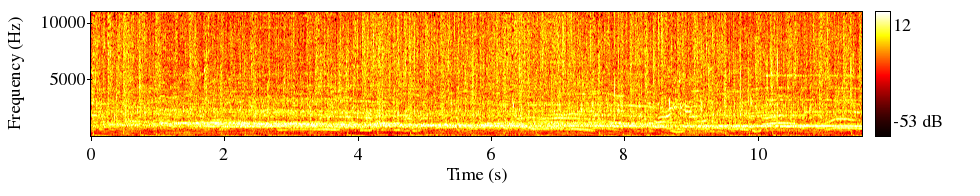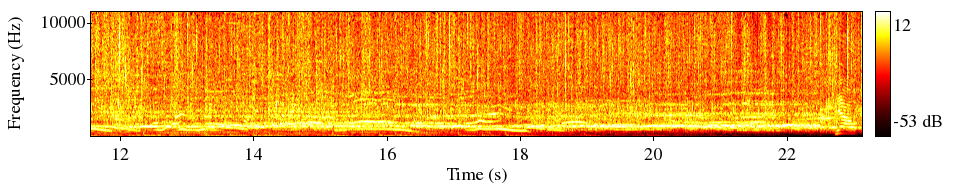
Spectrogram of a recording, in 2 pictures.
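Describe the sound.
Studio audience applause and cheering as Drew Barrymore is welcomed onto a talk show. A dense, loud, steady roar of clapping mixes with whooping, shouting voices and lasts over twenty seconds.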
